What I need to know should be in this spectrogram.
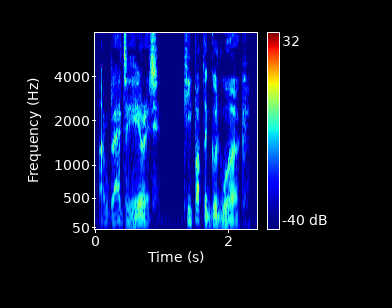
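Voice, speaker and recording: Commanding game villain lord, deep, rough-edged husk, imperious, cold, terse. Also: male voice, big pitch swings, normal speed, heavily acted. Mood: curt, commanding. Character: commanding, stern male Sith lord. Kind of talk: video game character acting.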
